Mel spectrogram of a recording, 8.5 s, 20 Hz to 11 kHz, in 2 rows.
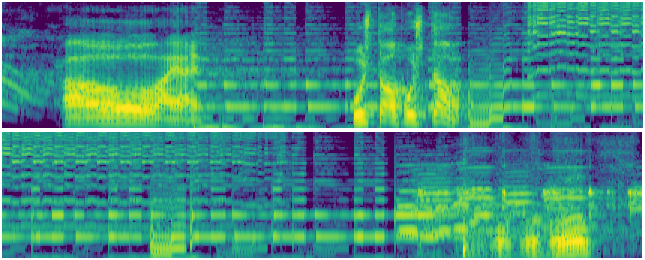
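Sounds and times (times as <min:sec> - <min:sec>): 
speech: 0:00.4 - 0:01.6, 0:02.3 - 0:03.7, 0:05.3 - 0:05.6, 0:07.6 - 0:08.4
mobile phone ringtone playing a bright repeating electronic melody: 0:03.5 - 0:06.4.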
